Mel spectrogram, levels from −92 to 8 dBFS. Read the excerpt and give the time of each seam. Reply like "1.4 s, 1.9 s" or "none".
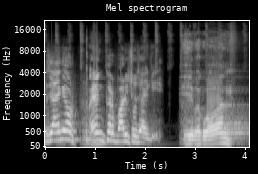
2.2 s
